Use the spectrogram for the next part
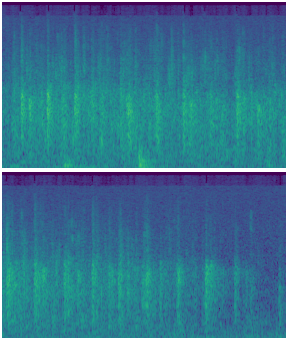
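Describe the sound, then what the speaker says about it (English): Audience applause for award recipients at an elder advocacy and law boot camp, a steady round of many hands clapping at moderate level, with no talk over it. "let's give another hand clap for our award recipients"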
